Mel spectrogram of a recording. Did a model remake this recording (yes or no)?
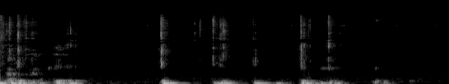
no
